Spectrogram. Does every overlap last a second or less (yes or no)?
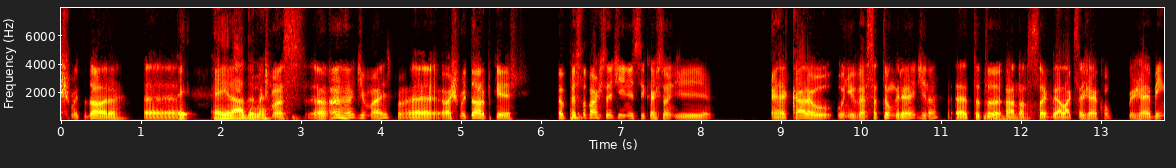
yes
